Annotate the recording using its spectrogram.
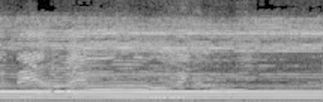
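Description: A singer's voice holding one long, nearly level note with a slight waver about a second in, in an unaccompanied folk-song style.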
